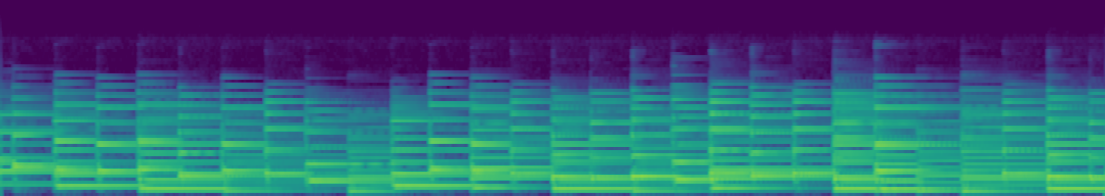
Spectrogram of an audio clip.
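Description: Background piano music: evenly paced notes over a lower bass line, each note struck and fading.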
